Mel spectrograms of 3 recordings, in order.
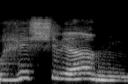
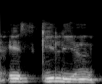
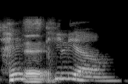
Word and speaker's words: Reschilian: então, sem mais delongas, Paulo Romano Restiliano, é assim que pronuncia? Seja muito bem-vindo. Bom dia, Meire, e a todos e todas que possam estar nos assistindo. É Resquilian, mas Resquiliano, vai ser muito sempre bom.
